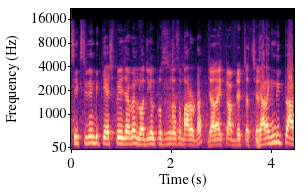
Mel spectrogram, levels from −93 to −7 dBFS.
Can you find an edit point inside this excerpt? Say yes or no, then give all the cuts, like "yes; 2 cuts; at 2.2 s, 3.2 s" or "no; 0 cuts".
yes; 1 cut; at 2.7 s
